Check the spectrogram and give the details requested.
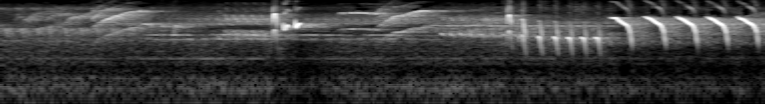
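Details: Canary sings perched in someone's hand, moving from a soft, blurred warble with a few sharp clicks into a rapid series of bright, descending high whistles.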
